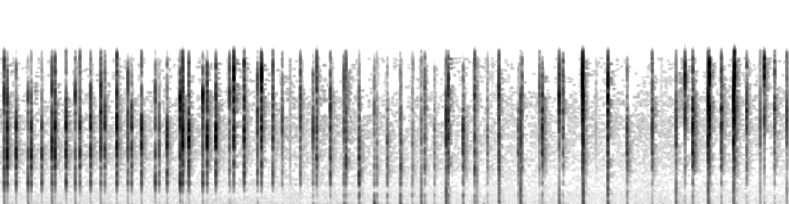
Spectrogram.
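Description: Long nails tap and scratch the surface of a small, round, purple plastic dome massager, apparently hollow, as it is turned in the hand. About fifty-five quick, dry, bright clicks follow one another with almost no ring, over a soft, steady scratching hiss.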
